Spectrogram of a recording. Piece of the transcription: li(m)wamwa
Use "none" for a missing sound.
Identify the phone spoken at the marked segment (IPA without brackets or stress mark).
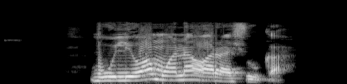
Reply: none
